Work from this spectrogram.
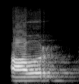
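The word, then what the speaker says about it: hour: तो एच वाला होता है लगभग इनमें एच साइलेंट रहता है। आवर।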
